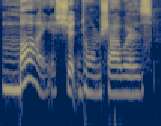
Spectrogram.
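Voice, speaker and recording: A woman's voice: mid-range voice, extremely slow, darkish tone, no echo, clean studio sound. A woman voicing a prickly, indignant educated man in an audio story, huffy, scornful and precise. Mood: bitter, hurt.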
